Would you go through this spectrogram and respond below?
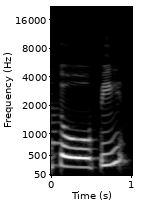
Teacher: आपको तो की मात्रा को लंबा खींचते हुए पी की मात्रा छोटी रखनी है,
